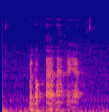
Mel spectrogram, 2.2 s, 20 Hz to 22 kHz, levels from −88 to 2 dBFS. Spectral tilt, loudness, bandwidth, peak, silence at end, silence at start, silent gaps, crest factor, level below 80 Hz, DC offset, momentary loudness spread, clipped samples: -6.5 dB/octave; -31 LUFS; 11.5 kHz; -12 dBFS; 0 s; 0.05 s; none; 22 dB; -44 dBFS; under 0.1%; 21 LU; under 0.1%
